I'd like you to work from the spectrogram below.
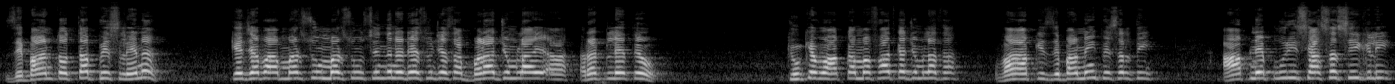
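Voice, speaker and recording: A man's voice: very high-pitched, bright, forceful tone. A man from Sindh, Pakistan, giving an impassioned political address to camera. He talks in a fiery, rhetorical way and repeats phrases for emphasis. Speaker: political commentator.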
